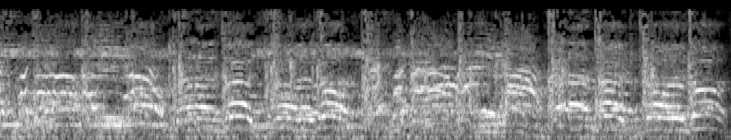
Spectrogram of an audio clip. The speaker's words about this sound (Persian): این صدای اعتراض معترضان در اهواز است.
